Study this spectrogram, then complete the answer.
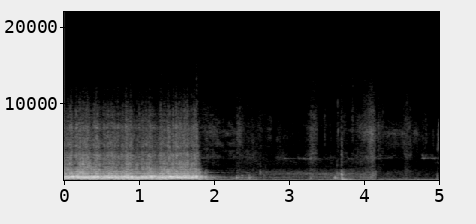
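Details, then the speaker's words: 1972 Bedford J series petrol truck, long unused, cranking while number one cylinder is checked: steady cranking of about three beats a second with no firing; no start because the distributor ignition timing is way out. "The timing is way out if that just did what I think it did. And that's number one. That's sucking now. It's just popped now."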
